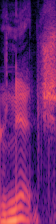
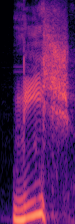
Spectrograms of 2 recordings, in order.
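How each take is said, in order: First: It is said in an American accent. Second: It is said in a non-American accent.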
